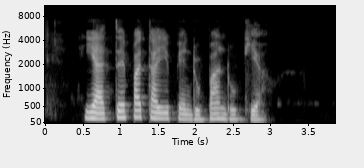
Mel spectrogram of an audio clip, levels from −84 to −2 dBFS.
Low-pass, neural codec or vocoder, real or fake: 7.2 kHz; codec, 16 kHz, 2 kbps, X-Codec, HuBERT features, trained on LibriSpeech; fake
